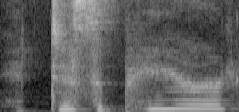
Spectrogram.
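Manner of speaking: breathy, hushed repeat; suspense whisper. A narrator's reading. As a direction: whisper it to build dread.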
